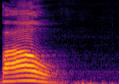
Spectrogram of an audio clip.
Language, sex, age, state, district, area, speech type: Assamese, male, 45-60, Assam, Morigaon, rural, read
